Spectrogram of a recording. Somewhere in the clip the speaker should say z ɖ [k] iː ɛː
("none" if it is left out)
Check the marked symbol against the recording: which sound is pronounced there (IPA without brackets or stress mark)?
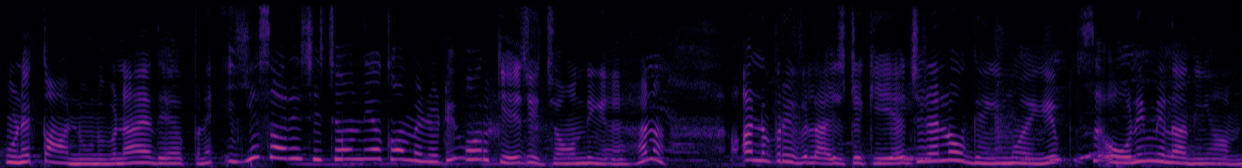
k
